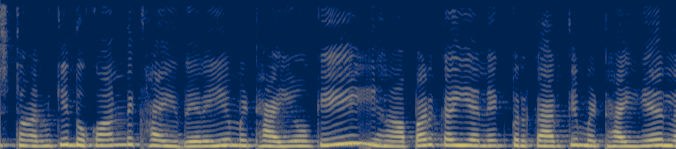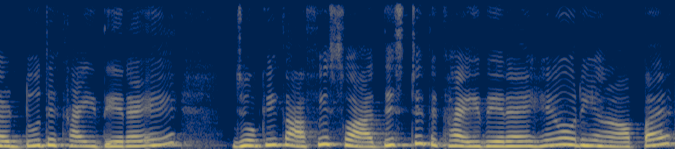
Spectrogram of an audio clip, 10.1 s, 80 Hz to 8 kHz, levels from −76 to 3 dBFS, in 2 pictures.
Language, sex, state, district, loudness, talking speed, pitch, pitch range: Hindi, female, Rajasthan, Churu, -19 LUFS, 195 wpm, 285 Hz, 260-310 Hz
